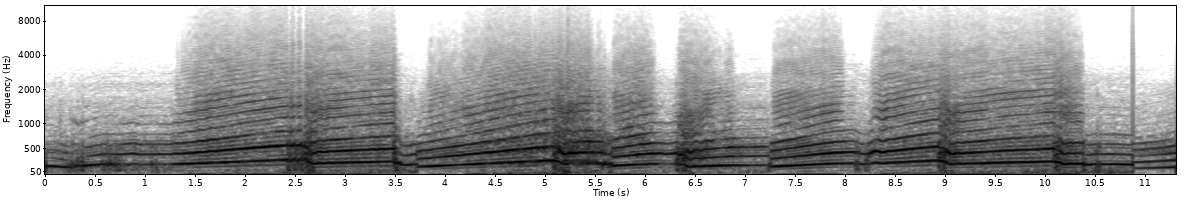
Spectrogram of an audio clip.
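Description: A motorcycle engine revs hard, its pitch climbing and dropping as it shifts through gears.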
